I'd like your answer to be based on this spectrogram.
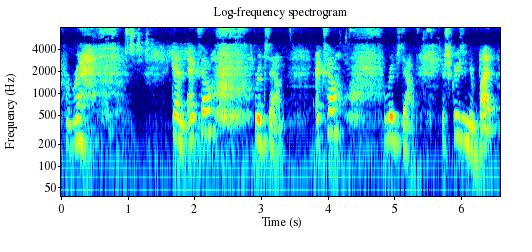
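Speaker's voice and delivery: ordinary delivery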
